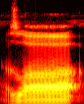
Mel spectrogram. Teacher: زبان کے دونوں کنارے کو اوپر والا دانتوں سے لگا کر ظا ادا ہوتے ہیں. ظا، اور آواز موٹی ہوتی ہے.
